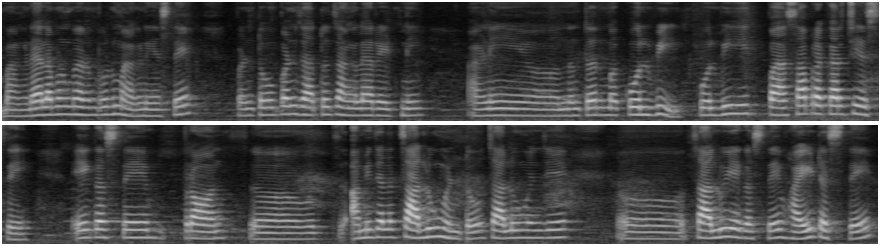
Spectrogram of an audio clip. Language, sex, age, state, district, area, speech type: Marathi, female, 45-60, Maharashtra, Ratnagiri, rural, spontaneous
